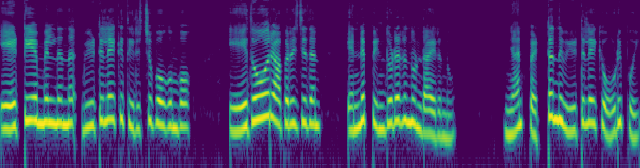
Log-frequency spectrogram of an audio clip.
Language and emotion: Malayalam, fearful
